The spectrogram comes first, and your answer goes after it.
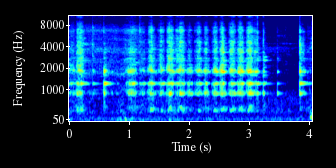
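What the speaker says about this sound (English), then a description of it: "So scrape the worst off with this." A scraper working old residue off the fuel tank of a 1913 Richard Hornsby portable engine, a close, steady run of harsh, rasping back-and-forth strokes with brief pauses and no talk.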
